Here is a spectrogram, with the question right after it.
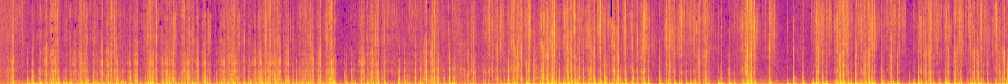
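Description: Fingertips scratch and tap the surface of a red textured foam block held above and in front of a microphone. The result is a dense, continuous run of soft, crinkly scratches and quick taps with a heavy low thump, growing busier and louder in the second half.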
